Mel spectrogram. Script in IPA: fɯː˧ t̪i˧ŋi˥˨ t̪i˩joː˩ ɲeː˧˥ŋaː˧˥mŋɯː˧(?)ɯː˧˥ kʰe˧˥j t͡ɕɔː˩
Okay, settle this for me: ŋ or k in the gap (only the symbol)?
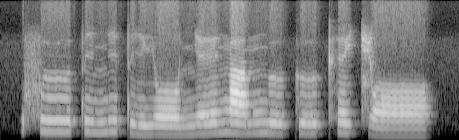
k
